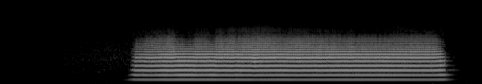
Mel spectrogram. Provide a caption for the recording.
Part of the Good-sounds dataset of monophonic instrumental sounds.
instrument::trumpet
note::A
octave::3
midi note::45
tuning reference::440
good-sounds-id::1411
Intentionally played as an example of bad-attack-air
